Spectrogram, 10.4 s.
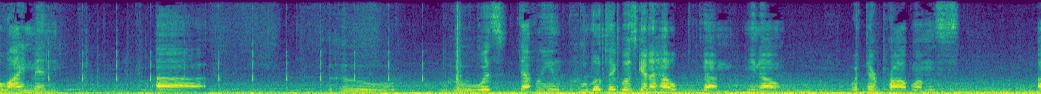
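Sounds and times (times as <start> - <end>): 
car turn signal blinker ticking: 0.0 - 4.8
low car engine rumble: 0.0 - 10.3
speech: 0.1 - 0.7, 1.6 - 2.2, 3.4 - 4.0, 4.8 - 7.9, 8.5 - 9.7.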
